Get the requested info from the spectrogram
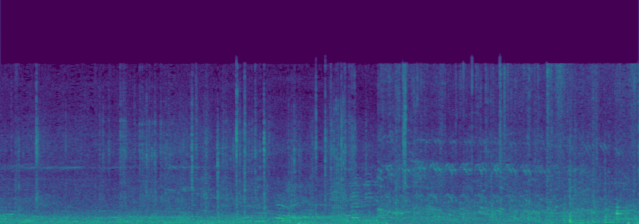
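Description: Indistinct voices of people talking nearby over steady outdoor background noise.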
